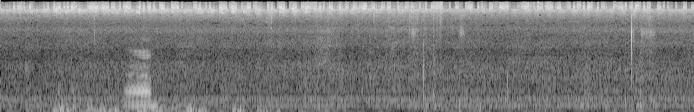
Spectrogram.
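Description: Honey bees drone around an open apiary hive in a steady, close buzz, with a brief louder pass as one flies near the microphone, and faint handling noises underneath.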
